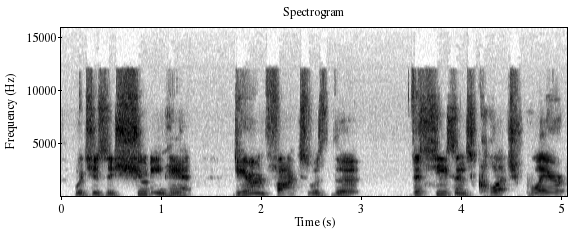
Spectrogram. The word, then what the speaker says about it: De'Aaron Fox: Okay, so forgive me because I'm probably going to mispronounce this player's name, but is it Darren Fox or De'Aaron Fox? De'Aaron Fox. There you go.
